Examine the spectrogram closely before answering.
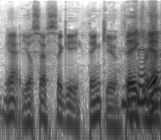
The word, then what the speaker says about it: Yoseff Sagi: And this evening, we get a guest star coming actually from Los Angeles, and it's Yoseff Sagi. Is that how you say your name? Yeah, Yoseff Sagi.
